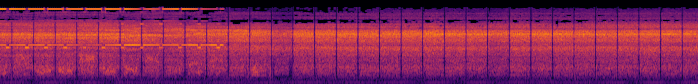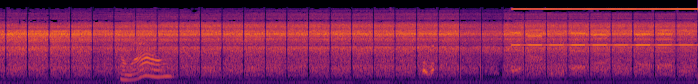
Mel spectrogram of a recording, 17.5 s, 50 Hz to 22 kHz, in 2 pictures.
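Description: P-SB11 dual-sweep spirit box scanning through radio stations: a steady wash of static broken by brief snatches of broadcast voices. The clearest fragment comes about ten seconds in.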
